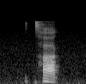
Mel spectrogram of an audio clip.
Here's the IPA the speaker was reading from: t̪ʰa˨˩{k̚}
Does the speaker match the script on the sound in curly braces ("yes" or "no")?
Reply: yes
